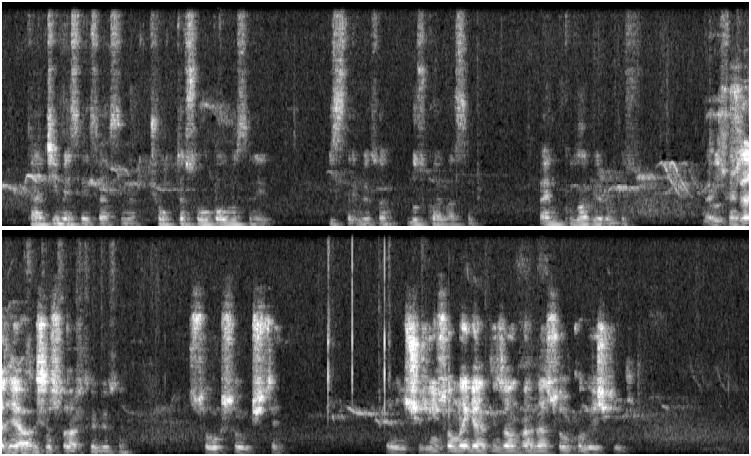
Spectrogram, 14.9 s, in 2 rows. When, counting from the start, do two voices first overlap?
7.0 s

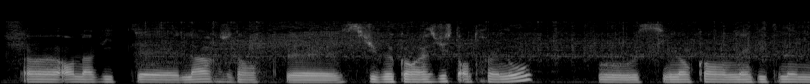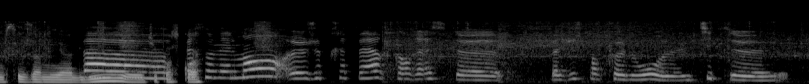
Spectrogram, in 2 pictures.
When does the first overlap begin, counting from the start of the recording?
8.9 s

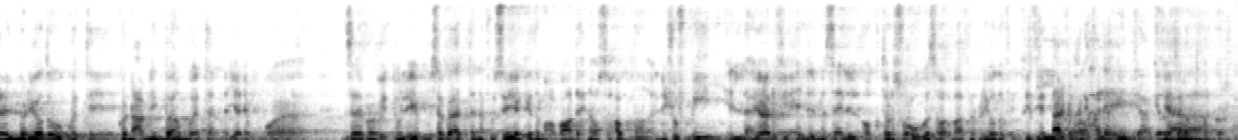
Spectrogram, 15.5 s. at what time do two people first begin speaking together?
12.8 s

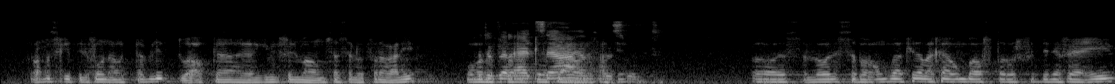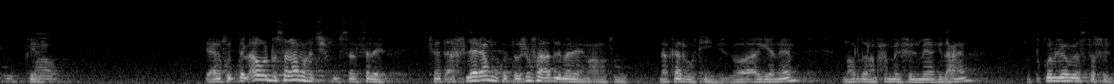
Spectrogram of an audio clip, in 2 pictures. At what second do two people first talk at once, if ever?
4.7 s

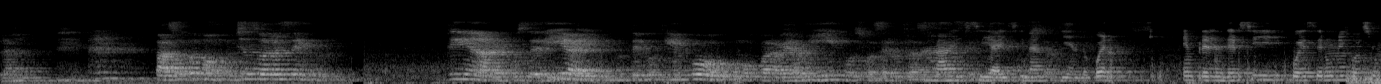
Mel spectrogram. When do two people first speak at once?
9.2 s

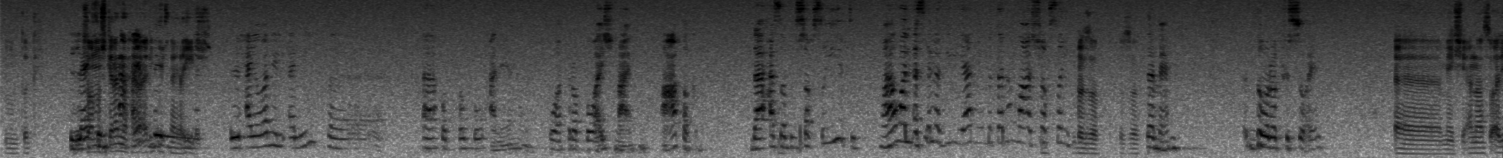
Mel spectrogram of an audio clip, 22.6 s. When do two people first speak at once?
1.2 s

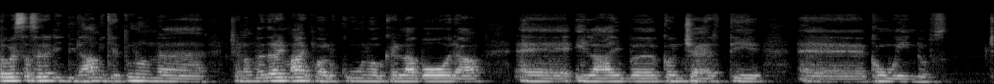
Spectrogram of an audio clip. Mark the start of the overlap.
none

